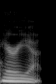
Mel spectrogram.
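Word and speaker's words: Heorot: Herot or Herot? Herot, yeah. Herot. So that AO is a diphthong, so it's two syllables, but it is a diphthong, so it's an AO. Herot.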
